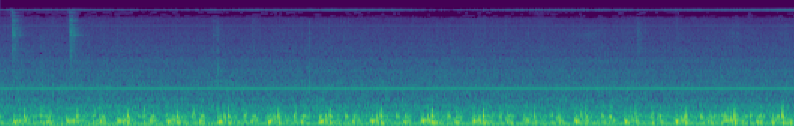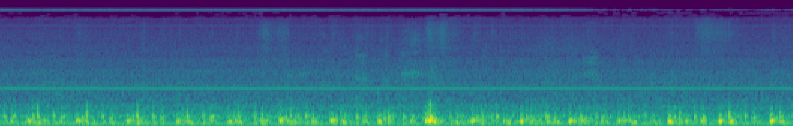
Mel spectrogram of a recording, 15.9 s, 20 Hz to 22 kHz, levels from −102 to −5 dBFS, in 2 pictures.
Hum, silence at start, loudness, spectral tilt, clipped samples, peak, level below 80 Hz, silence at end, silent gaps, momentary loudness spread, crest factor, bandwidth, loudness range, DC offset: none; 0 s; -27 LUFS; -9.5 dB/octave; under 0.1%; -2 dBFS; -48 dBFS; 0 s; none; 8 LU; 26 dB; 16 kHz; 6 LU; under 0.1%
